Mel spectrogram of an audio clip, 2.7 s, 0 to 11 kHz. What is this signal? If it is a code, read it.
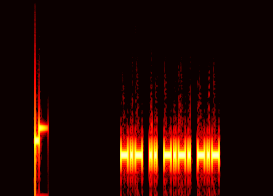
Morse code, heard as a keyed tone, about 47 wpm, 700 Hz. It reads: KICK
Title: Sentences from Top 1300 Words - New Word Drill - 50wpm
